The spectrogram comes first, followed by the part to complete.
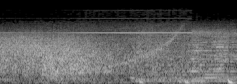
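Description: A loud rushing whoosh from a film sound effect for the superhero's flight, with a thin high whistle held over its second half. Near the end, music with a thumping beat comes in under it.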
